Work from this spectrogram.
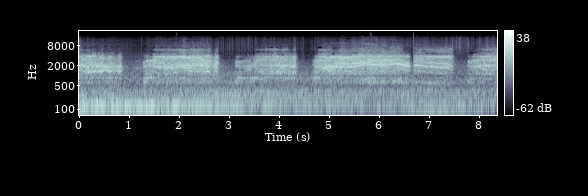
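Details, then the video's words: Repeated screaming from a pig, a series of raspy high squeals, each a second or two long, following one another with brief breaks and a low droning background. "Pig squealing😱sounds"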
